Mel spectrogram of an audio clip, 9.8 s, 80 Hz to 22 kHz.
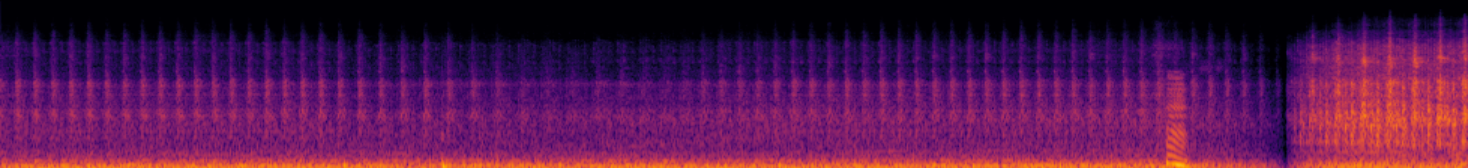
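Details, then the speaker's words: Powerstroke diesel just reassembled, about 26 to 30 below zero: boost comes up, then sharp rapid metallic knocking over the idle until it dies; serious abnormal internal knock, cause undetermined. "oh we got boost when we should have Boost oh uhoh something doesn't sound good whatever that is is not good"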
